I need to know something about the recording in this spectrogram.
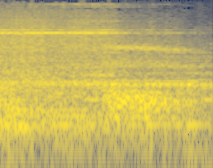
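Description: A loud, steady rushing whoosh with a thin high ringing tone that steps down in pitch about halfway through, a film sound effect.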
